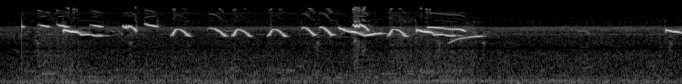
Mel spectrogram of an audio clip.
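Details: Trained red avadavat, said to copy white-rumped shama song, delivers a run of bright, high, bouncing looped whistles in quick succession for nearly five seconds, then falls silent apart from a faint steady hiss.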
